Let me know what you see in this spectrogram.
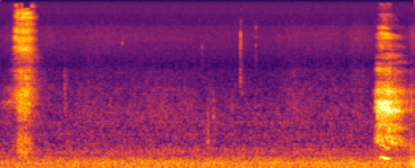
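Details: Two sharp, explosive sneeze bursts several seconds apart over a low, steady background rumble: sneezing.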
